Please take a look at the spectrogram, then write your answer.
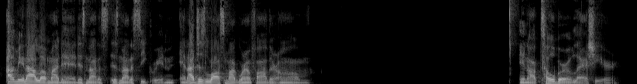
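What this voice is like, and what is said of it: Emotional voice. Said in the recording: “Oh my God, I'm getting emotional.”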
